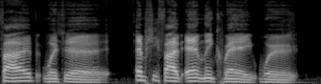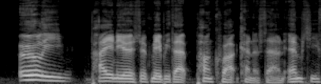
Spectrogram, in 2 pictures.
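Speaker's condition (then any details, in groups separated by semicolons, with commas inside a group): Hard of hearing; deaf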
